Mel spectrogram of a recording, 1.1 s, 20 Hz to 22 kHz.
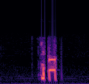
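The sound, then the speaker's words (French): Two short electronic beeps in quick succession, telephone keypad button tones on a France Télécom phone menu, each a brief steady mid-pitched tone, standing alone against quiet. “Pour une meilleure écoute, appuyez sur la touche 1.”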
